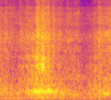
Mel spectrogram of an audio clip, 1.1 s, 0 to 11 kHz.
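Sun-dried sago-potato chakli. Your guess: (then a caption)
Crisp. A sun-dried red chilli sago-potato chakli is snapped, giving a single short crunch centered around 300 Hz with a brief crackle, before quiet background noise resumes. The crunchy break shows it has dried well and turned out crisp.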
